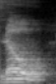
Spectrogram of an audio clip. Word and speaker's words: low: La W, esta W se pronuncia como una U, como una vocal, pero no la pronunciamos, simplemente decimos low, bajo o debajo.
